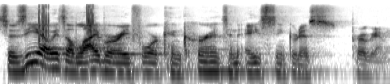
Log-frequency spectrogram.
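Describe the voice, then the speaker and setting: A man's fairly low voice comes with audible echo from the room. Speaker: software library developer, conference speaker. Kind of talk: technical talk. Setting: stage with audience at meetup.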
